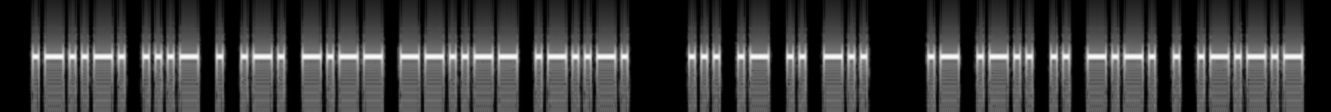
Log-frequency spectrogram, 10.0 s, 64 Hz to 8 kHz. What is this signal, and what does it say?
Morse code, heard as a keyed tone, about 27 wpm, 700 Hz. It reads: "VERY," SAID ALICE.
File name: 08-Chapter-08 26 WPM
